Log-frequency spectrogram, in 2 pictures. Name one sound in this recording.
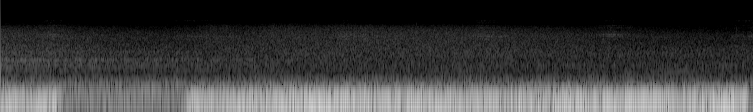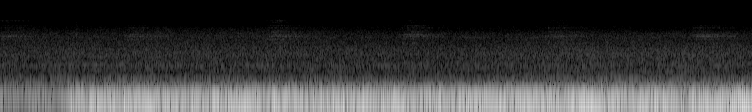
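A spaceship engine rumbles deeply, cutting out briefly twice.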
